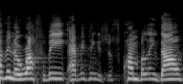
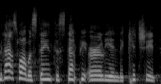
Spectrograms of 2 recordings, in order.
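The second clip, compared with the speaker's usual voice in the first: ordinary talk, nothing marked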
